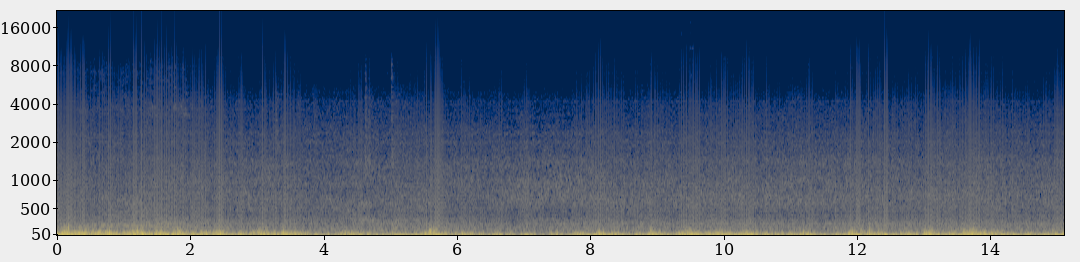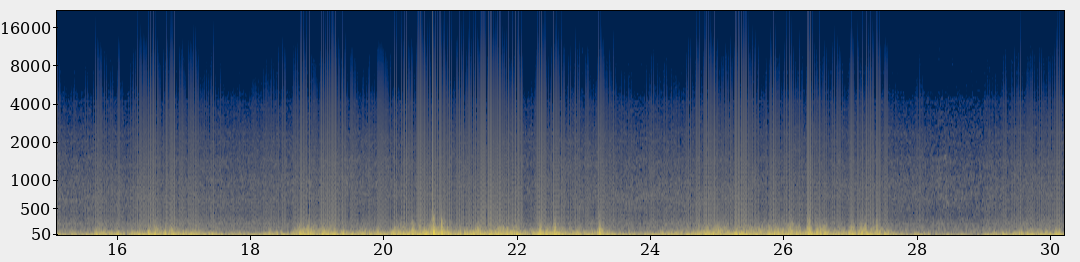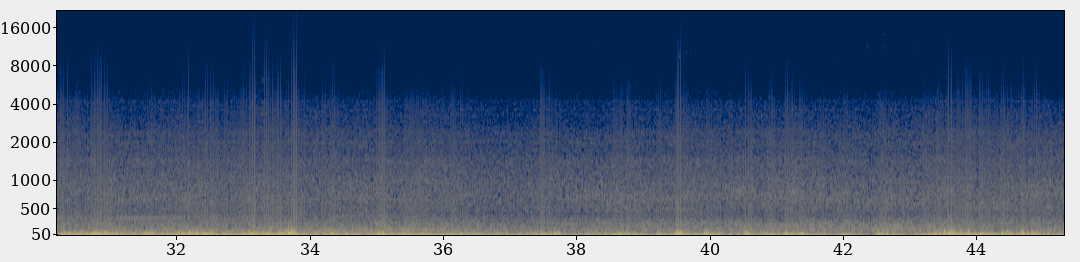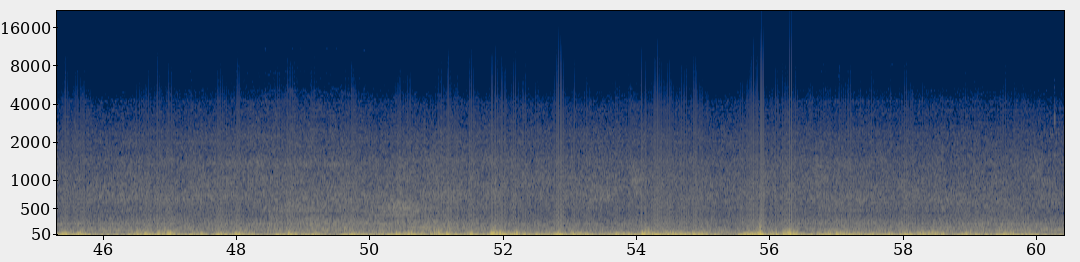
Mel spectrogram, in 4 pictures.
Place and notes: Buskirk Ave, Pleasant Hill, CA, USA - Pleasant Hill Parking Lot
Ambient sounds of cars passing on the freeway adjacent to the parking lot of a Best Buy, shopping carts and cars passing by, and the sound of wind.
Recorded on a Zoom H4n.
